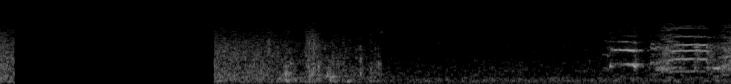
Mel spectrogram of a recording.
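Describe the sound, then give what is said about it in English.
Ducks on a park lake quack a few times near the end over a steady outdoor wash of water and ambient noise, after a short stretch of silence at the start. “Look at those ducks over there.”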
